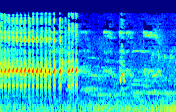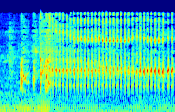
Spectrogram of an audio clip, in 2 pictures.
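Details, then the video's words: Poksay, a laughingthrush, giving a lure call to draw replies: a rapid pulsed rattle, a pause with soft scattered notes and a brief rustle, then a long, steady stream of fast harsh pulses. "Sekali putar burung Poksay langsung nyaut"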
